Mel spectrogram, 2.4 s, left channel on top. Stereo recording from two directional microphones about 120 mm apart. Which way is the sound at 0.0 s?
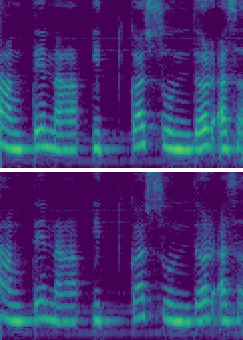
45° left (ahead or behind).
